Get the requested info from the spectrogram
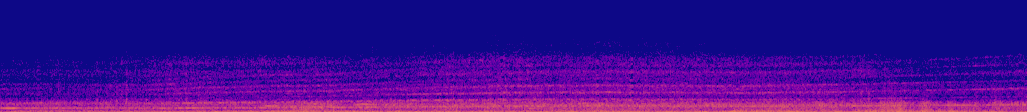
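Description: Electric go-kart's motor whining as it drives, the pitch rising slowly with speed, over steady low road and tyre noise.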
